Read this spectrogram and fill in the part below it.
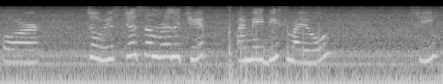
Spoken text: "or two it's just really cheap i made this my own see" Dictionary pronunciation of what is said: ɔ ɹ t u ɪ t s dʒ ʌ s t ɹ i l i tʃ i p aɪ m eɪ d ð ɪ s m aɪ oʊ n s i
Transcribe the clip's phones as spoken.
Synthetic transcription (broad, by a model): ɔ ɹ s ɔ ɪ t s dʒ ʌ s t ɹ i l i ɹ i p aɪ m eɪ d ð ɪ s m aɪ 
